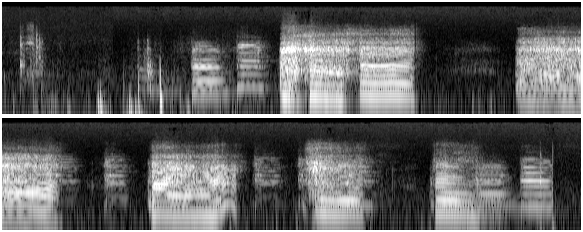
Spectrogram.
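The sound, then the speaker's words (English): A run of loud, honking nose blows by a man, each a sustained buzzy tone with wobbling pitch, separated by short pauses, with his brother plucking and strumming guitar notes underneath and between them. “A little backup for the nose blowing.”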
